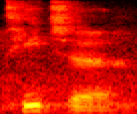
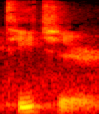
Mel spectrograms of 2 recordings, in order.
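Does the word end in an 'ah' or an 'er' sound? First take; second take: ah; er. First: The word ends in an open 'ah' sound. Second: The word ends in an 'er' sound with r. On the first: "instead of saying teacher" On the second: "I'm starting to revert back to er"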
